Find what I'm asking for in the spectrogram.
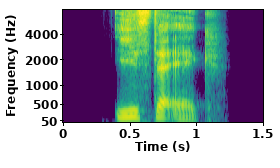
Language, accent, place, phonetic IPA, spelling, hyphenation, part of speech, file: German, Germany, Berlin, [ˈiːstɐˌʔɛk], Easteregg, Eas‧ter‧egg, noun, De-Easteregg.ogg
- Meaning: Easter egg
